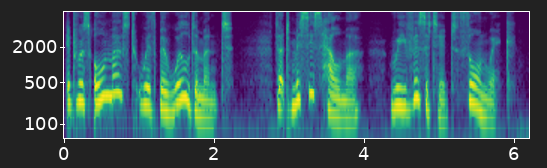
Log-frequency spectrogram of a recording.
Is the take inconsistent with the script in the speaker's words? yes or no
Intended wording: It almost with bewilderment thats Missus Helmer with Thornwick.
yes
